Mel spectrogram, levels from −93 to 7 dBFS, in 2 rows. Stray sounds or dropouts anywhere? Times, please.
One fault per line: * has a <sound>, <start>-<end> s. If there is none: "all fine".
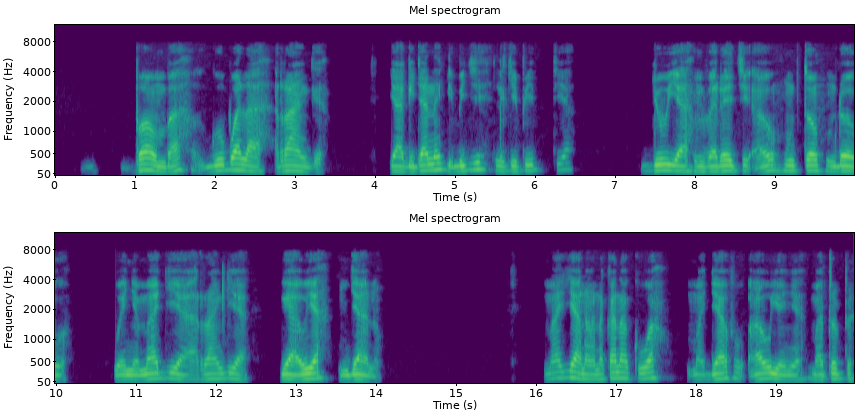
all fine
